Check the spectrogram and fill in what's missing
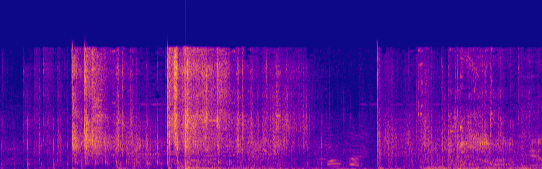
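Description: Gunfire crackles through a video game shooter in several sharp bursts and single shots, loud and close, with speech mixed in among the shots.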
